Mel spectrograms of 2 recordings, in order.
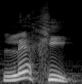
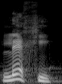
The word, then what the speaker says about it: legi: La segunda, legi, con G, legi. Y la última está igual como se oye, lectum, con C, lectum.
